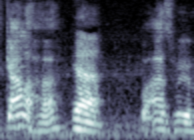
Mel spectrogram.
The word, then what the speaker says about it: Gallagher: Well, it's Gallagher, Yeah. but as we were Mancunians, Mancunians always pronounce the hard G. RG. Okay. Yeah, so it's Gallagher.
